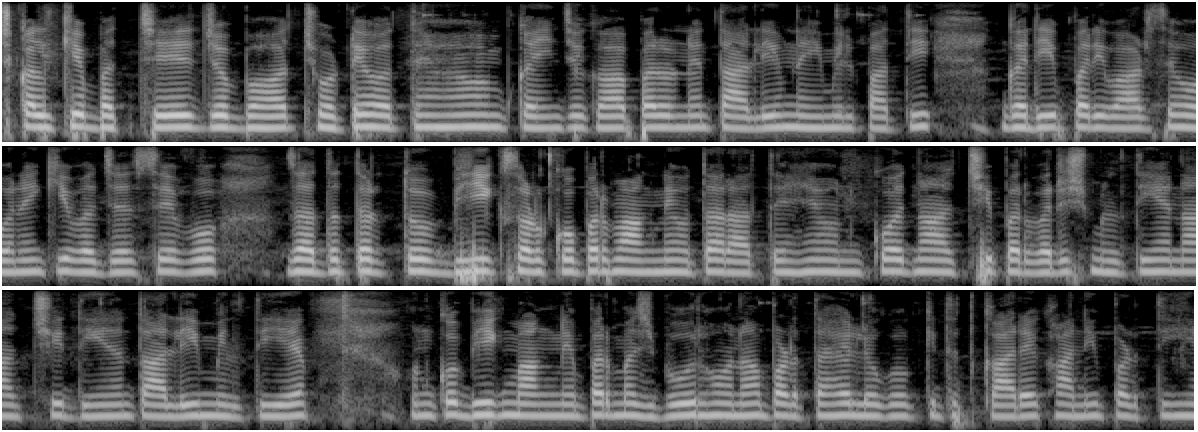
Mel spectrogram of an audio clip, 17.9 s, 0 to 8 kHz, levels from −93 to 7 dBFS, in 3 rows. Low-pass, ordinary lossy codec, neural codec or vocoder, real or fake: none; none; none; real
